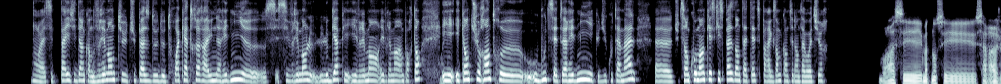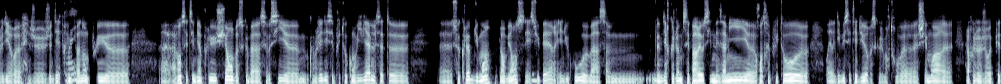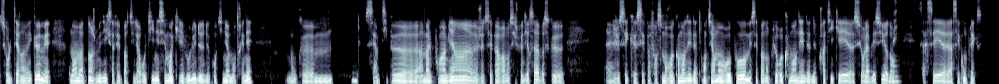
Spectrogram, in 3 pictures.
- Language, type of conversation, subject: French, advice, Quelle blessure vous empêche de reprendre l’exercice ?
- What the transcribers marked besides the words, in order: none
